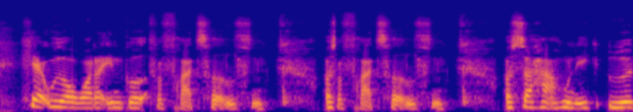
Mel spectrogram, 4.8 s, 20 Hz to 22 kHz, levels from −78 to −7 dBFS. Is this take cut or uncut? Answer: cut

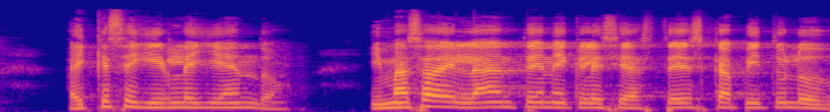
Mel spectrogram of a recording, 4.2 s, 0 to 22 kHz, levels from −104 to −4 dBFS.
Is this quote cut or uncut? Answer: uncut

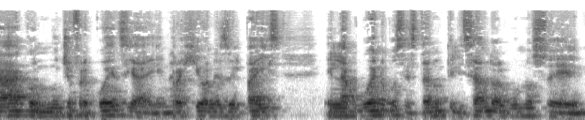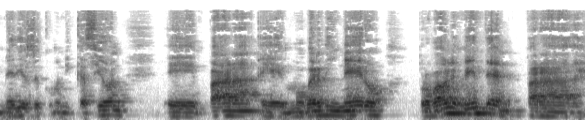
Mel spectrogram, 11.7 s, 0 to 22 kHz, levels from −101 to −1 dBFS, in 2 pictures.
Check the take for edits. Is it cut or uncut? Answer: cut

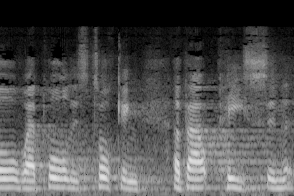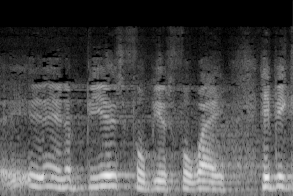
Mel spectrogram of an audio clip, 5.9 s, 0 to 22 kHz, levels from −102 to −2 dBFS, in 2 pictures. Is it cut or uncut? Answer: uncut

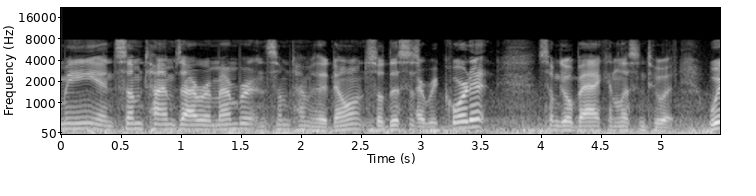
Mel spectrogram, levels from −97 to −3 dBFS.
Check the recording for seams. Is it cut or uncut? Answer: cut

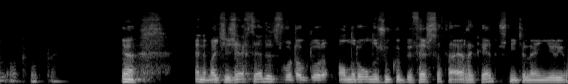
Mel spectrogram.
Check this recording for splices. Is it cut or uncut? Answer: uncut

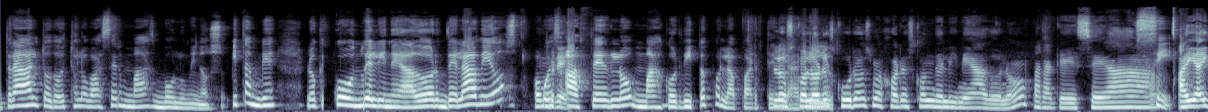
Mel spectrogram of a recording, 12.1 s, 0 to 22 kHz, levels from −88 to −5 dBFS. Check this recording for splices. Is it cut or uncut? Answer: cut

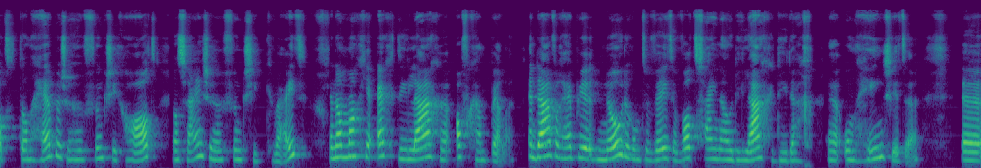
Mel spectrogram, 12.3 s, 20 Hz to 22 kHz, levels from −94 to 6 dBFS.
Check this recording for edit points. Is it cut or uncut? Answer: cut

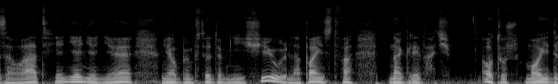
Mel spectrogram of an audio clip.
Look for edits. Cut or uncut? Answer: cut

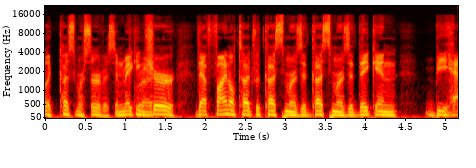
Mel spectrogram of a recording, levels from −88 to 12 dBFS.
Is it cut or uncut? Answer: cut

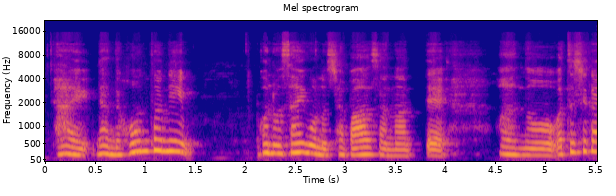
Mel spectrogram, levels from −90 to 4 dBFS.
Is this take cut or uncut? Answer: uncut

